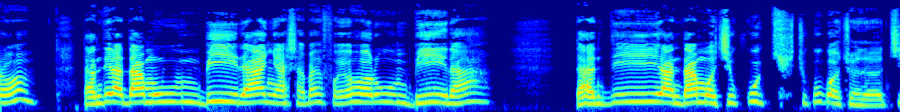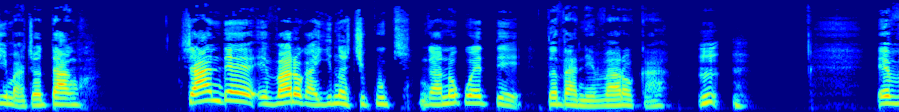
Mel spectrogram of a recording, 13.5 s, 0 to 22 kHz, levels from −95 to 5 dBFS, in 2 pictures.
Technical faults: MP3 compression

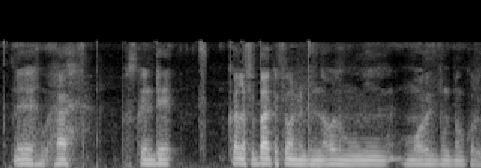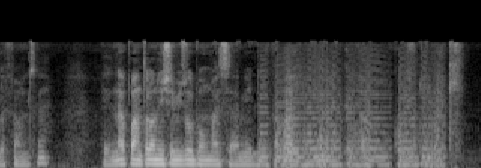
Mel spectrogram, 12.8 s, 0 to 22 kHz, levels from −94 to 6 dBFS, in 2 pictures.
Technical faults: AAC compression; buffer tearing

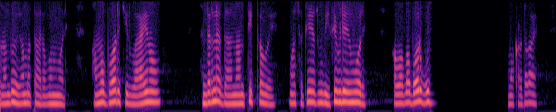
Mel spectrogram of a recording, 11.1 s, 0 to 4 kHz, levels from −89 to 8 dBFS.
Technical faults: long network dropout

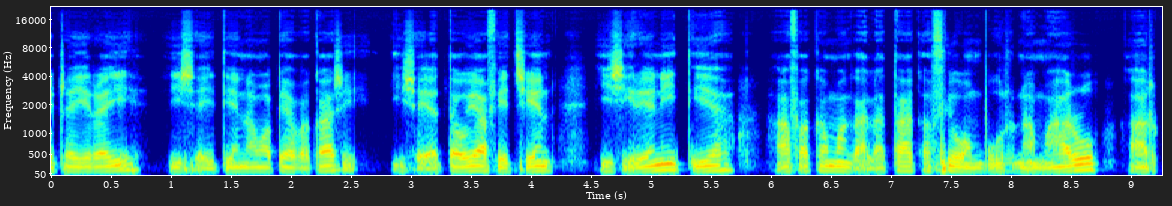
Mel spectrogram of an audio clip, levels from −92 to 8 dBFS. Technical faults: lost packet rebuilt from error correction

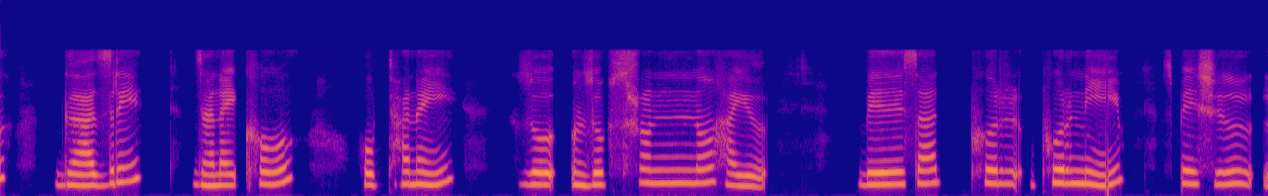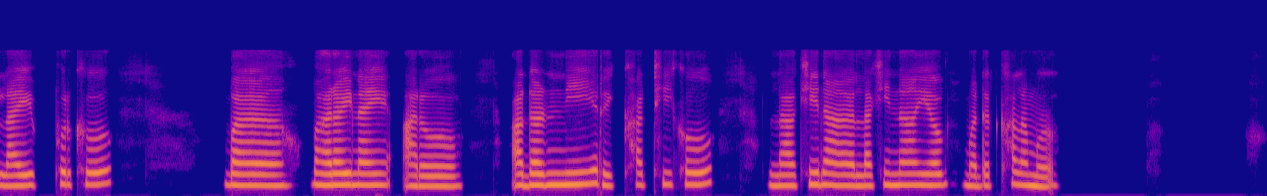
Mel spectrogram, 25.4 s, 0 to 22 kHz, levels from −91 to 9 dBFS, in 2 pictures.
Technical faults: packet loss on an ADPCM call

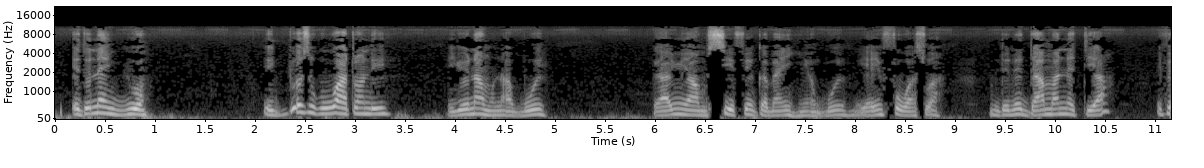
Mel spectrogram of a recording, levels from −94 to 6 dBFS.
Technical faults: low-bitrate audio saved at a high bitrate

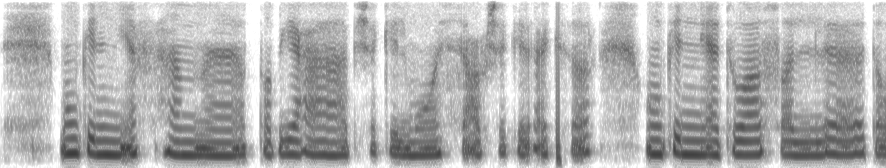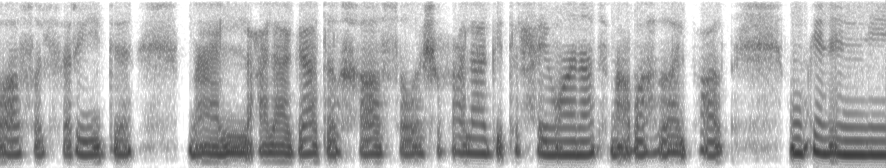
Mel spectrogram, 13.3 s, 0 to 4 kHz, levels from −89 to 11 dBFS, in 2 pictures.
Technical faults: none

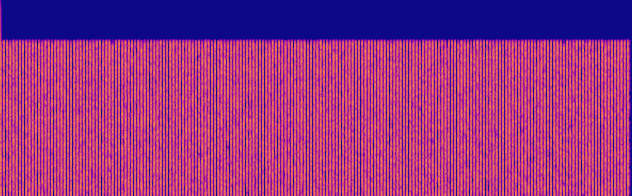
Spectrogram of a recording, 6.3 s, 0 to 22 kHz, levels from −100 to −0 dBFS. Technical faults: compressed stream played as audio

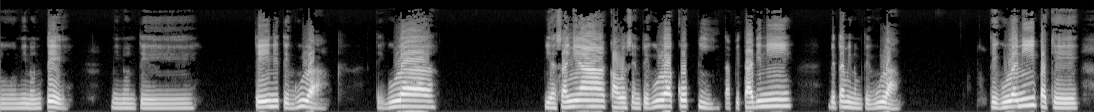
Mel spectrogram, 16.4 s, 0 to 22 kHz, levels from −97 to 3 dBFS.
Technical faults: hard clipping

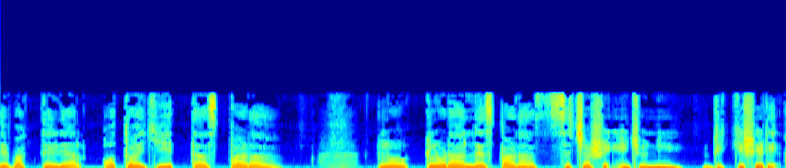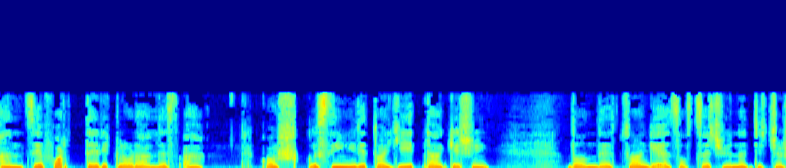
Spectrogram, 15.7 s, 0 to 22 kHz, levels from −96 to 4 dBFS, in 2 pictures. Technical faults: Vorbis compression; pre-echo

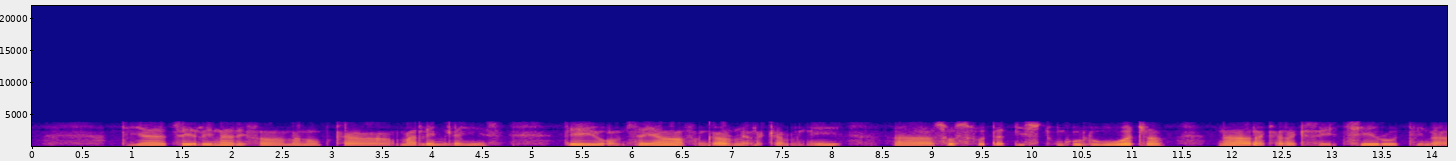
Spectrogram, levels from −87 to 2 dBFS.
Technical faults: GSM full-rate codec; lost GSM frames

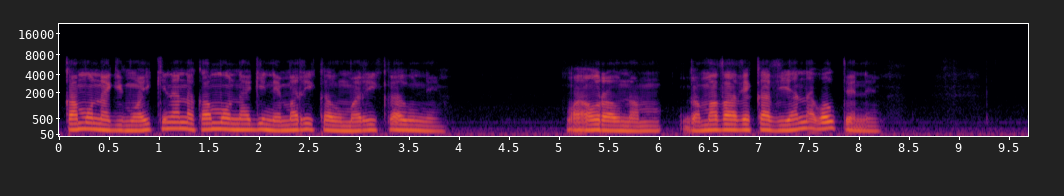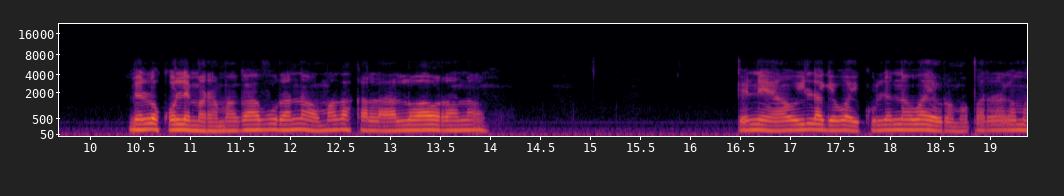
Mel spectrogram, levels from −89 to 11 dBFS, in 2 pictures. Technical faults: none

